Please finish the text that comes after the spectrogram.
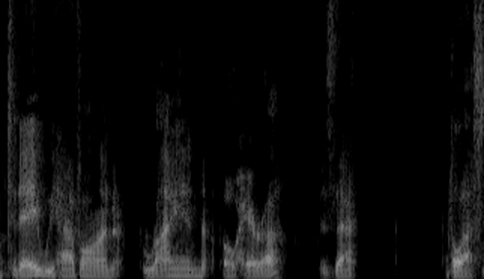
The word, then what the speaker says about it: O'Hara: we have on Ryan O'Hara is that the last name pronounced right or absolutely as long as it's not O'Hare it's not the I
